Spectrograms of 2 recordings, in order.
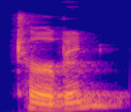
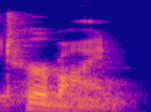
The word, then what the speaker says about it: turban: These two words are pronounced exactly the same. Turban, he's wearing a turban, and turban. This is a turban. In America, it's more common to hear turban, but in England, they say turbine.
